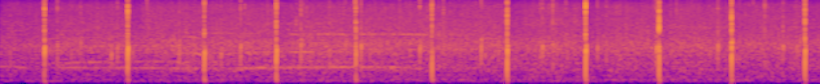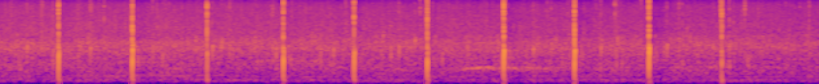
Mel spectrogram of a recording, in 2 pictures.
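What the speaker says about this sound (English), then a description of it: "Please join me in applauding the faculty and all of the rest of our alumni" Applause for faculty and alumni at a university commencement ceremony, a steady patter of many hands clapping from a large seated audience, continuous and fairly even throughout.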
